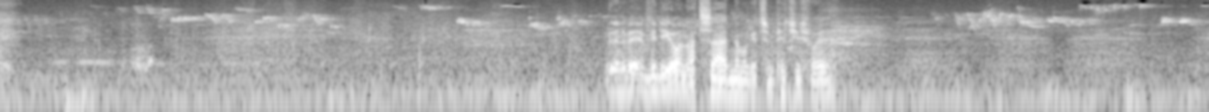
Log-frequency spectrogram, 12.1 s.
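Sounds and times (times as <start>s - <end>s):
birds chirping and trilling: 0.0s - 12.0s
quiet outdoor background noise: 0.0s - 12.0s.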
